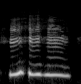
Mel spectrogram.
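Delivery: high mock giggle; imitated giggle. Speaker mimicking kids on a short fun visit, mock giggle. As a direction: put on a high, silly giggle. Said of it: "and be like".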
